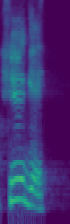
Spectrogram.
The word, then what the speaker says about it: hygge: Hygge. H-Y-G-G-E. – But H-Y-G-G-E.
